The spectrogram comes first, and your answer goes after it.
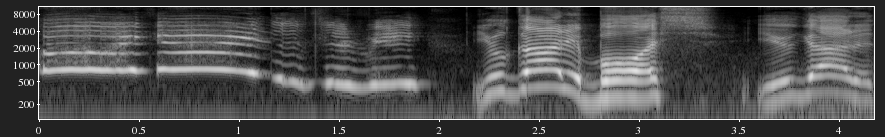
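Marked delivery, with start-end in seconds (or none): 2.2-4.2 put-on big fat rat voice, louder. Voicing a rat character calling for its boss: big fat rat voice. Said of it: "That should be the poi boy voice".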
